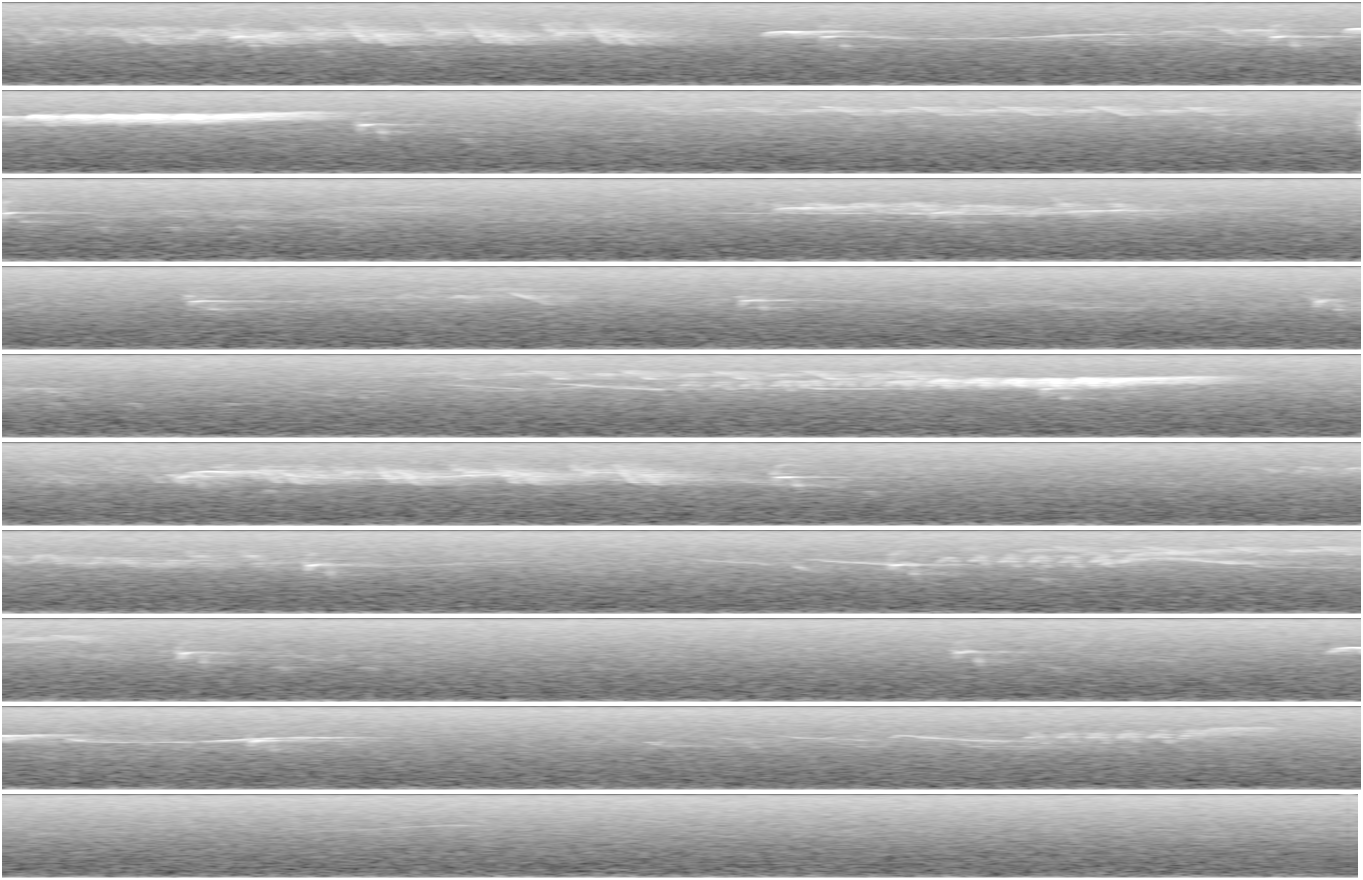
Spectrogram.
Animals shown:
Ovenbird (Seiurus aurocapilla)
Black-and-white Warbler (Mniotilta varia)
Black-throated Blue Warbler (Setophaga caerulescens)
Chestnut-sided Warbler (Setophaga pensylvanica)
Eastern Wood-Pewee (Contopus virens)
American Robin (Turdus migratorius)
White-throated Sparrow (Zonotrichia albicollis)

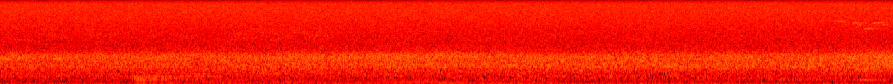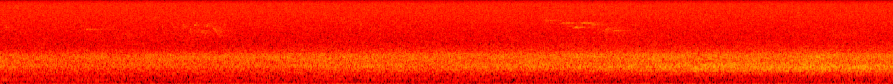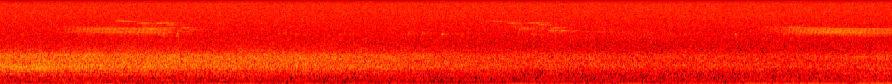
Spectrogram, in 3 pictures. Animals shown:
Brown Creeper (Certhia americana)
Chestnut-sided Warbler (Setophaga pensylvanica)
Pine Warbler (Setophaga pinus)

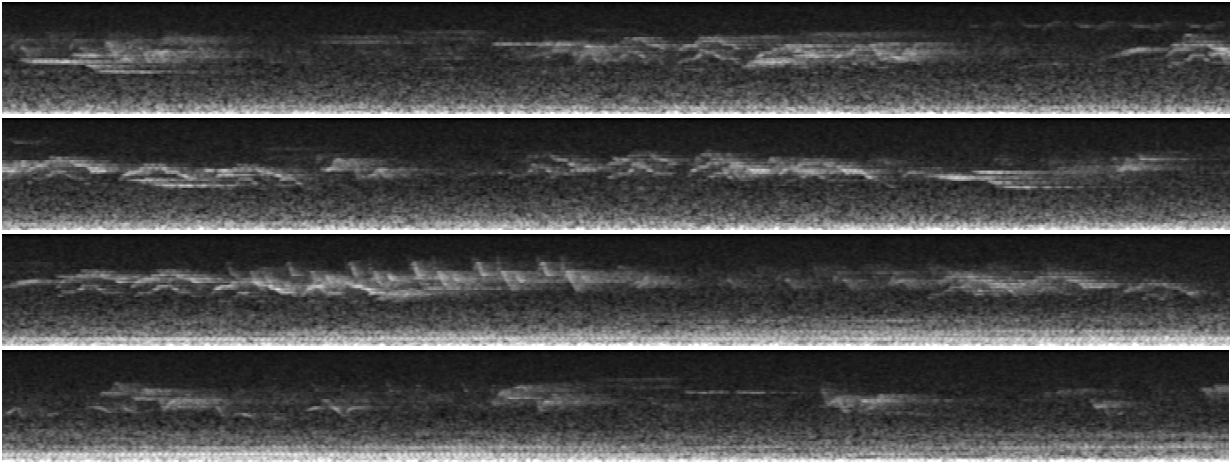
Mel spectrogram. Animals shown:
Ovenbird (Seiurus aurocapilla)
Black-and-white Warbler (Mniotilta varia)
Rose-breasted Grosbeak (Pheucticus ludovicianus)
Wood Thrush (Hylocichla mustelina)
Red-eyed Vireo (Vireo olivaceus)
Black-throated Green Warbler (Setophaga virens)
Veery (Catharus fuscescens)

